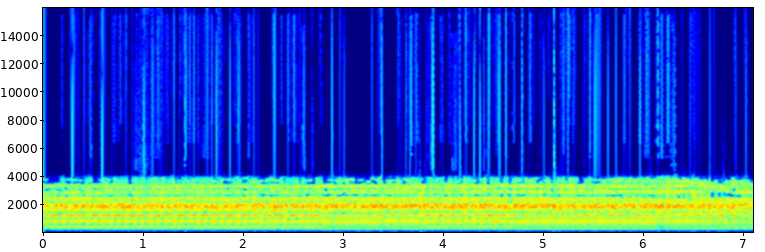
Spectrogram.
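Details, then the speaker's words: 1940s Sentinel AM tube radio during IF alignment: steady buzzy 455 kc test tone through the set while a trimmer is adjusted for minimum output; tone getting louder. "right now we're adjusting this trimmer for minimum 455 kilo cycle output you know so you want to be stuck too look that's getting louder"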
